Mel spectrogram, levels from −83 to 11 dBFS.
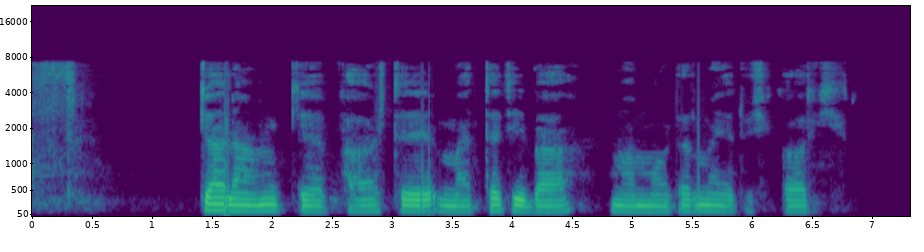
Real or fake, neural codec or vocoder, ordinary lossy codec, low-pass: real; none; AAC, 48 kbps; 7.2 kHz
